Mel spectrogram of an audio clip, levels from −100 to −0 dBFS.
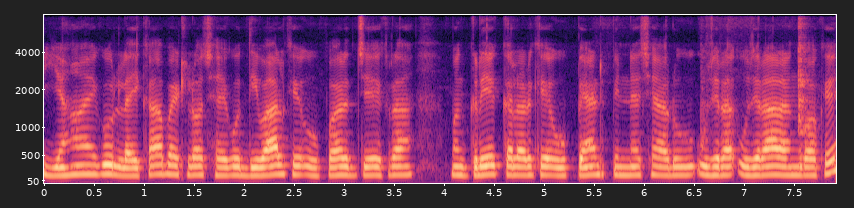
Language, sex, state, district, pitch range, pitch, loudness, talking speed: Angika, male, Bihar, Bhagalpur, 145-155 Hz, 150 Hz, -15 LUFS, 180 wpm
